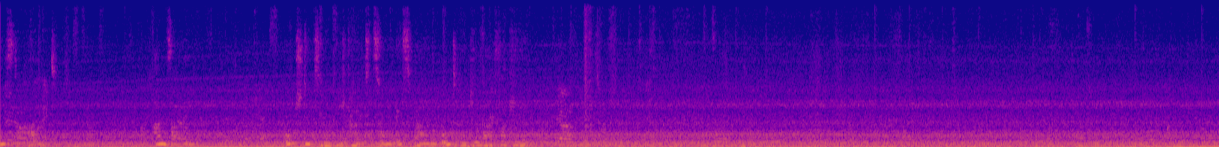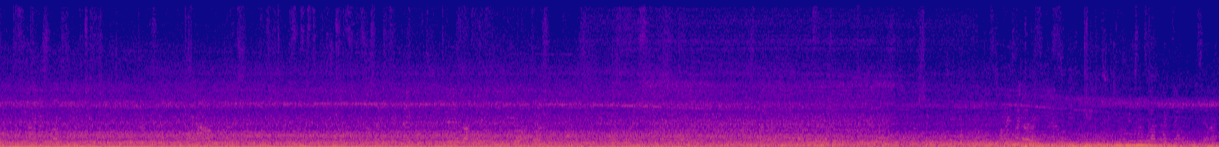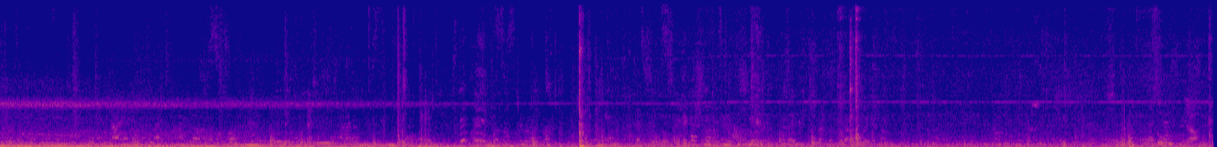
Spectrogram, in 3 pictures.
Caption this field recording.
Silent travelling with the tram in Cologne.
